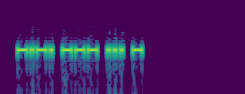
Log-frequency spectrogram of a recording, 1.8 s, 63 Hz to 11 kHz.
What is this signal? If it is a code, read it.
Morse code, heard as a keyed tone, about 52 wpm, 700 Hz. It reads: COST
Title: Four Letter Words - 50wpm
